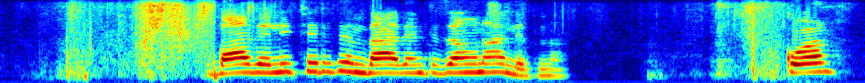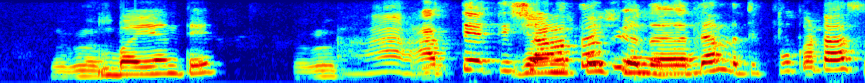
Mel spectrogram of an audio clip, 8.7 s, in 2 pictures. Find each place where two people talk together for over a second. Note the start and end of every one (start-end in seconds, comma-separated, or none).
6.0-7.8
